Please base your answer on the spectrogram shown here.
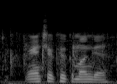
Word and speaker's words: Rancho Cucamonga: move as you've grown up in, let me pronounce this correctly, I hope I'm right, Rancho Cucamonga? Rancho Cucamonga, California.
